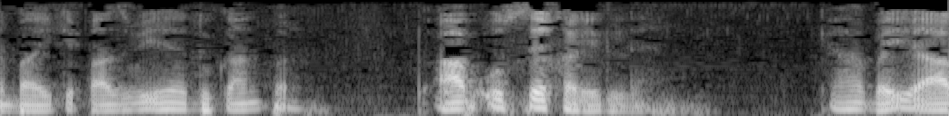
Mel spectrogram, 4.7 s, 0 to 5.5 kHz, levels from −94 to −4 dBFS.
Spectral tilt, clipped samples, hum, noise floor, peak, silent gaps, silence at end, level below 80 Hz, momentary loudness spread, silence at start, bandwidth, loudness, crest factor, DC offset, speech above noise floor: -10 dB/octave; under 0.1%; none; -61 dBFS; -6 dBFS; none; 0 s; -42 dBFS; 16 LU; 0 s; 5.2 kHz; -26 LUFS; 20 dB; under 0.1%; 37 dB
